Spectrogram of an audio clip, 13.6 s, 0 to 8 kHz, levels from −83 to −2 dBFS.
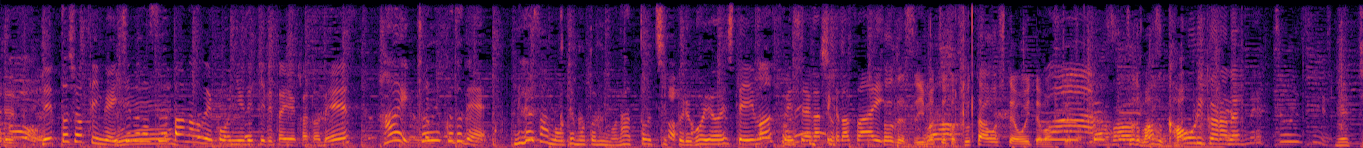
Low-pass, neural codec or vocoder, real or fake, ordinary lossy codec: none; none; real; none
